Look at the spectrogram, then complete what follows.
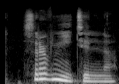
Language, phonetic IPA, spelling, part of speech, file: Russian, [srɐvˈnʲitʲɪlʲnə], сравнительно, adverb, Ru-сравнительно.ogg
- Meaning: 1. comparatively (in a comparative manner) 2. relatively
